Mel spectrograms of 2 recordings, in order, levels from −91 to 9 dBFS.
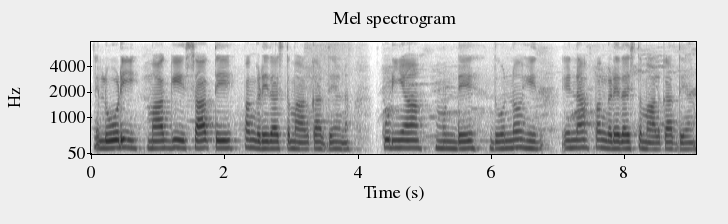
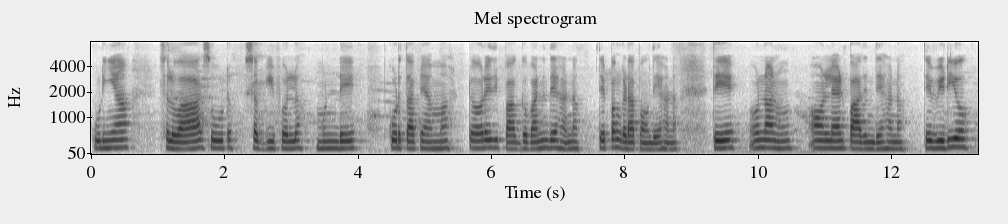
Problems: constant background noise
